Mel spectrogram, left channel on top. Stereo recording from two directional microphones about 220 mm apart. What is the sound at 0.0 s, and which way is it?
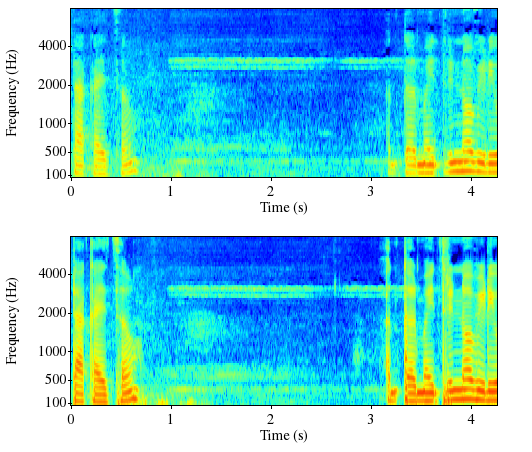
Speech, 50° right (ahead or behind).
